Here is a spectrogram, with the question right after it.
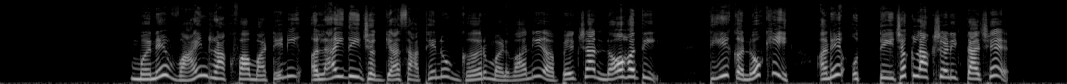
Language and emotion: Gujarati, surprised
